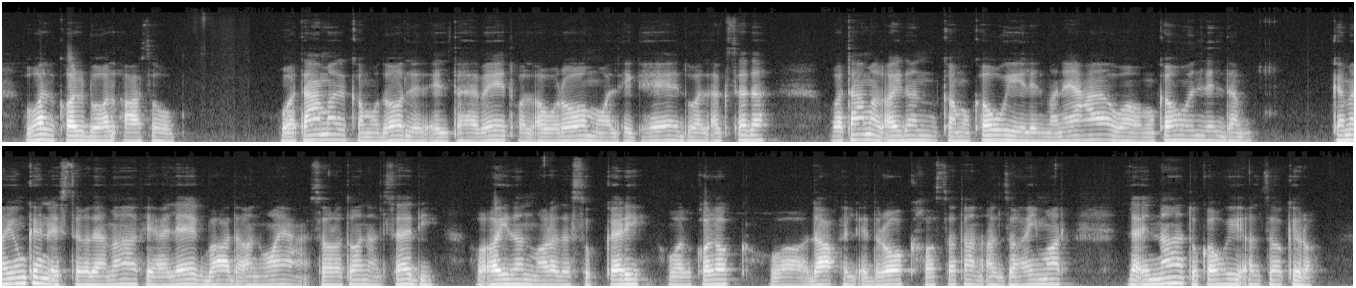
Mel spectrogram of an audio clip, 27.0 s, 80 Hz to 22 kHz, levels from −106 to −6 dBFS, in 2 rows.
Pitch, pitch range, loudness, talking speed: 130 Hz, 115-135 Hz, -18 LUFS, 75 wpm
